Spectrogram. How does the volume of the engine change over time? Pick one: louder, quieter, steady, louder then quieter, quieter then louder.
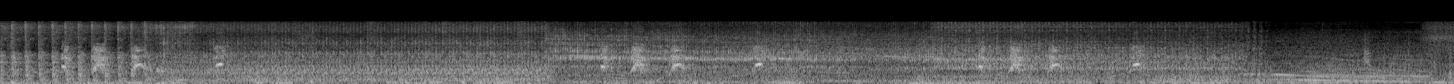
steady.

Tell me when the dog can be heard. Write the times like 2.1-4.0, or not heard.
0.6-2.4, 6.0-7.8, 9.8-11.6.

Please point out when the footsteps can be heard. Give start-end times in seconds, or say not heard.
not heard.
